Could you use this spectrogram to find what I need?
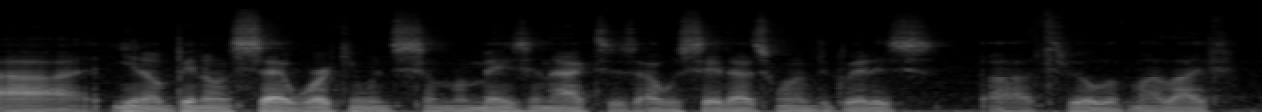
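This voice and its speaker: A man's very deep, low voice in a flat monotone, with audible room echo. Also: moderate pace, hardly any pauses. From Nigeria. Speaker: actor. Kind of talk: interview. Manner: halting, many fillers and repeats.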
